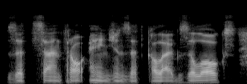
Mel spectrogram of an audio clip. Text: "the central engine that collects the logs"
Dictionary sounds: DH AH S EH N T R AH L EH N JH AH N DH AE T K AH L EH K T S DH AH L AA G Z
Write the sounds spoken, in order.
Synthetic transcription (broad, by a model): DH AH S EH N T R AH L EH N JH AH N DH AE T K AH L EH K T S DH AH L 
